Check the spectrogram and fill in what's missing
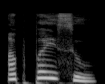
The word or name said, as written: ಆಪೋಸ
